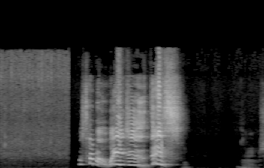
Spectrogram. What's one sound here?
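A young man exclaims loudly with animation, close by.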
